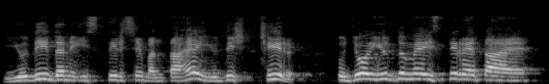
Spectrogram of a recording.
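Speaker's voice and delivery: normal talking voice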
